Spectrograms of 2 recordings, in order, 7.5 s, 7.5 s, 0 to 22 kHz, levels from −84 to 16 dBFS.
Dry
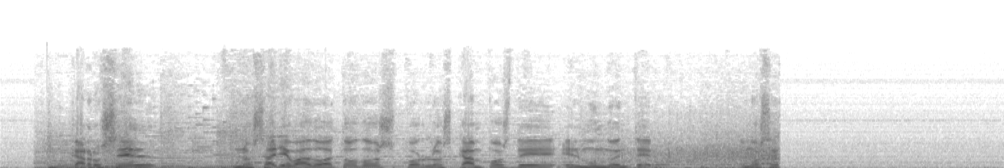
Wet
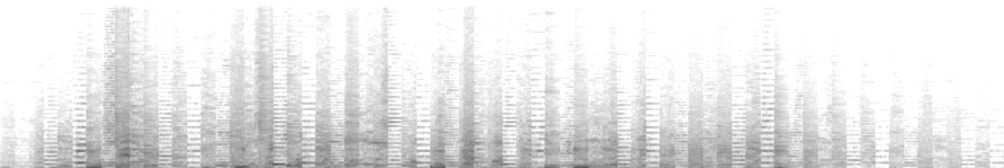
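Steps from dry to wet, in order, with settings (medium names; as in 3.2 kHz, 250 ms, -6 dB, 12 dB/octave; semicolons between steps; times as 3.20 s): comb filter that takes the minimum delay 7.4 ms; thinning echo 242 ms, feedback 73%, high-pass 250 Hz, level -12.5 dB; resonator arpeggio 9.3 Hz 73–770 Hz; trim +3.5 dB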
